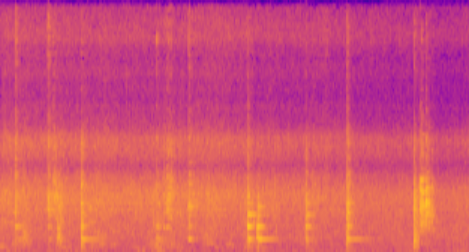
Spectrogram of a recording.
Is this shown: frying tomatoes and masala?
yes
